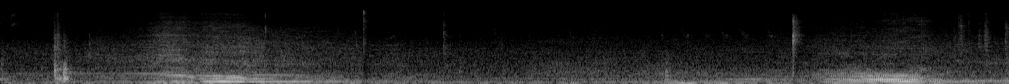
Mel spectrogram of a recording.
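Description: A motor vehicle's engine passing by twice, a hum that swells about one and a half seconds in and again near the end, with a few sharp clicks of objects being handled.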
